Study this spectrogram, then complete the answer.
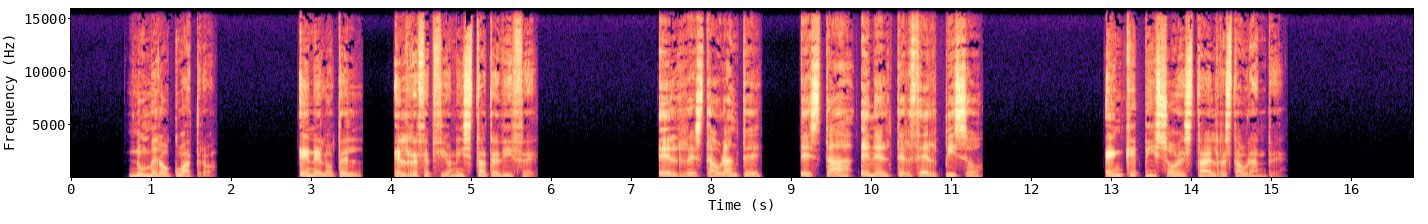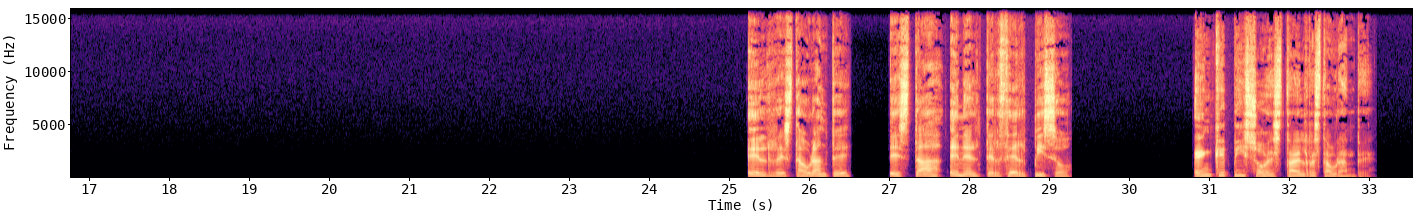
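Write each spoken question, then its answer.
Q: ¿En qué piso está el restaurante?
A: En el tercer piso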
